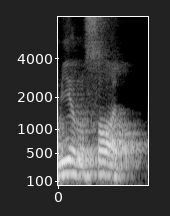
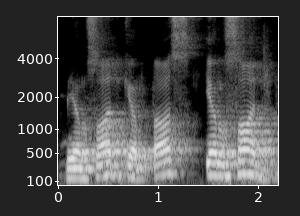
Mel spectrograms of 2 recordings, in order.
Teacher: Ro sukun sebelumnya kasrah bertemu dengan huruf tebal maka r-nya dibaca tebal.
